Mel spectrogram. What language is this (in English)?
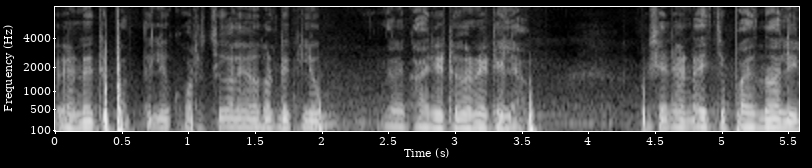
Malayalam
